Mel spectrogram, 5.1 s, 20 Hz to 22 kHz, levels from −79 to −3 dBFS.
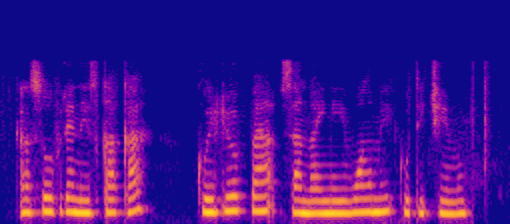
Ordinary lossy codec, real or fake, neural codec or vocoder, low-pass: Opus, 64 kbps; fake; codec, 16 kHz, 1 kbps, X-Codec, HuBERT features, trained on LibriSpeech; 7.2 kHz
